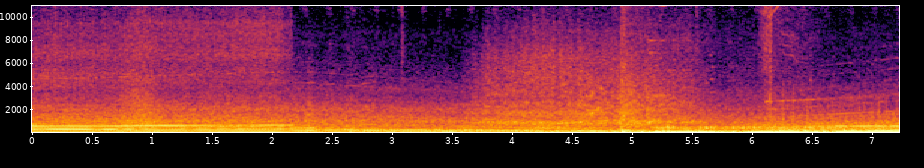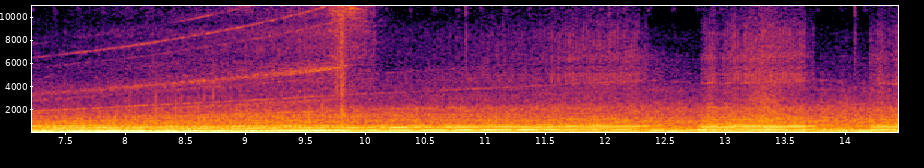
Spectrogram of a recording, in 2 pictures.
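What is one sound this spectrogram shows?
A sports car engine roars, dropping as the car brakes and then revving up again through the gears.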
